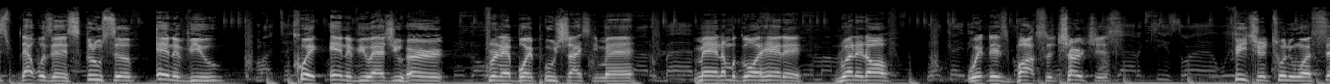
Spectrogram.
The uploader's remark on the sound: Today I got a phone call.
